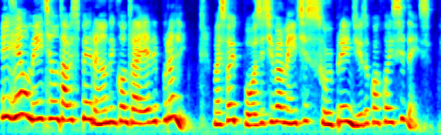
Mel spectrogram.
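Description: A woman with a Brazilian Portuguese accent teaching a podcast language lesson, upbeat and encouraging, slowing down to model pronunciation. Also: sits high, darkish tone.

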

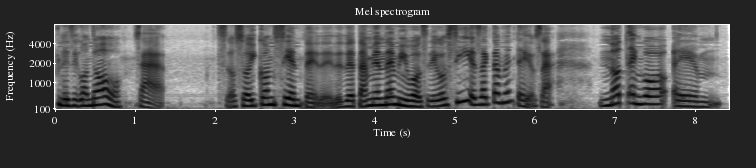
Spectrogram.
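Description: A woman's voice: mid-range voice, lively intonation, measured pace, darkish tone, no room sound. A young woman with a Mexican Spanish accent hosting a casual radio show, chatty and self-deprecating, laughing often.

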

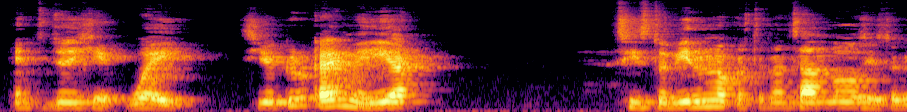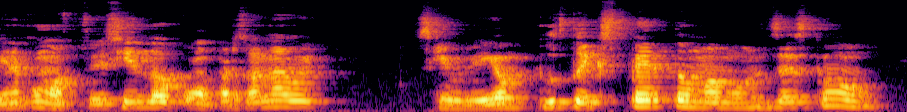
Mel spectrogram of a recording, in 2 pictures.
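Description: A man's voice: fairly high pitch, fast, a bit bright, roomy sound. A young man with a Mexican Spanish accent co-hosting a casual podcast chat, slangy and swearing freely. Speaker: podcast co-host.

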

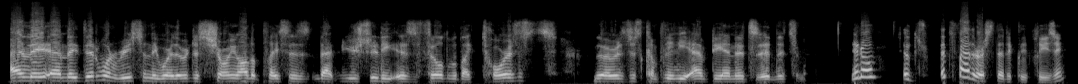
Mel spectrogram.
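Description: A young man with a lisp, slushy on his s sounds, chatting casually in a halting, rambling way. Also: medium pitch, a bit bright, no echo, poor audio. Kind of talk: casual group chat.

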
